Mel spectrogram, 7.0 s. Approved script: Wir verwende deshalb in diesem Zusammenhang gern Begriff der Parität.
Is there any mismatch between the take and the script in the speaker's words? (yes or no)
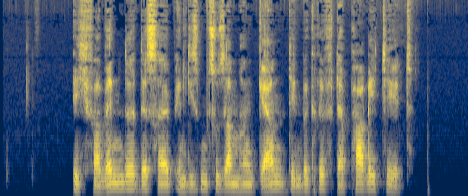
yes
